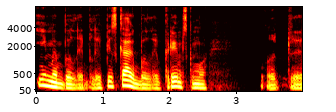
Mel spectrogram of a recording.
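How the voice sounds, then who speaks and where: A man's fairly low, dark, mellow voice with ordinary pitch variation at a moderate pace, dry and close with no echo, in a very clean recording with a silent background. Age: 60s. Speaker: war veteran, painter and writer. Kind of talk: interview conversation.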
